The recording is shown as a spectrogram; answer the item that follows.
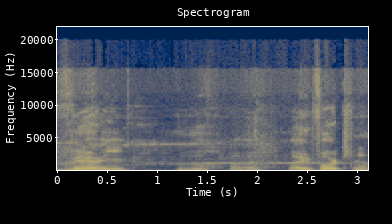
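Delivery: speech broken by yawn. Sleepy streamer talking about the last stream, yawning while talking. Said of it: "Sorry, I'm yawning".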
